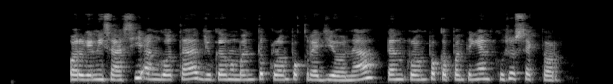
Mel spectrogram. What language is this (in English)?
Indonesian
